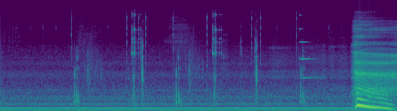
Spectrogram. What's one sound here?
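Soft clicks sound as menu items are selected.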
